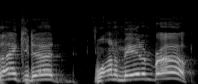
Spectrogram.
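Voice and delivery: high-pitched dude-bro impression; Sebastian Stan. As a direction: push the voice way up, stretched and silly. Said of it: "I wanted to do my impression of him".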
